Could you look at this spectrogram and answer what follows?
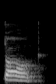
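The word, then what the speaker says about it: talk: Let's टॉक टी ए एल L silent है यहां पे। ठीक है? एल क्या है? साइलेंट है।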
